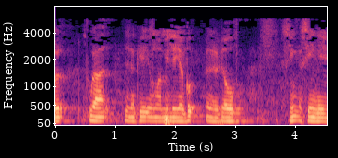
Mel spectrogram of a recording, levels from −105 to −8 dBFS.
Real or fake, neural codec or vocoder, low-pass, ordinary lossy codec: fake; codec, 16 kHz, 4 kbps, X-Codec, HuBERT features, trained on general audio; 7.2 kHz; MP3, 24 kbps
